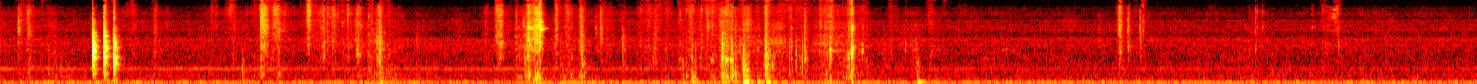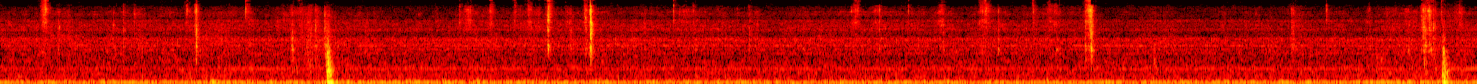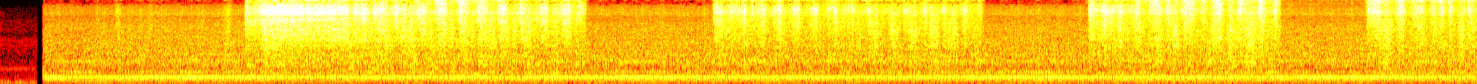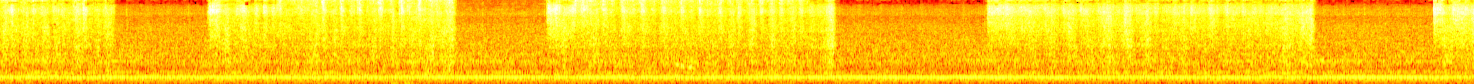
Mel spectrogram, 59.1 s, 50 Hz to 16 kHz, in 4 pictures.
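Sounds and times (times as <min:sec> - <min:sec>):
bench grinder humming: 0:30.0 - 0:59.0
steel grinding rasp: 0:30.0 - 0:59.0.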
